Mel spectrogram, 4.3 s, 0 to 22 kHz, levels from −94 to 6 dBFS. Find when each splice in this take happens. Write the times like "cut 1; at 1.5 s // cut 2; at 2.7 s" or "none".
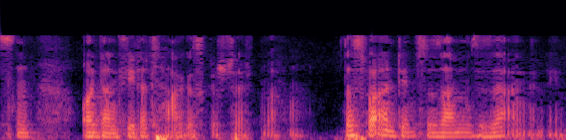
none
